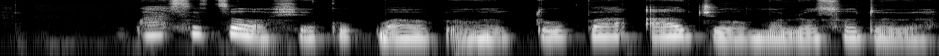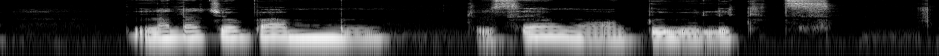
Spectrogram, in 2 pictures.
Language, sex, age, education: Yoruba, female, 15-29, tertiary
